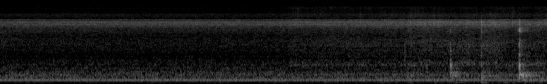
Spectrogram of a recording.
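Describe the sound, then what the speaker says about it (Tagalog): Ghee melts and sizzles softly in a pan with onion, a close, even frying hiss with faint clicks of stirring near the end. "Hintayin ko lang mag-melt yung ghee."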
